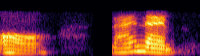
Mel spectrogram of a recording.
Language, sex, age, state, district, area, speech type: Assamese, female, 18-30, Assam, Udalguri, rural, conversation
